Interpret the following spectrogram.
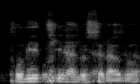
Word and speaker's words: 도미티아누스: 요한계시록은 요한 사도가 로마 황제 도미시안 재위 기간은 AD 81년부터 96년까지 제의한 로마 황제 때에 도미티아누스라고 발음을 합니다.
